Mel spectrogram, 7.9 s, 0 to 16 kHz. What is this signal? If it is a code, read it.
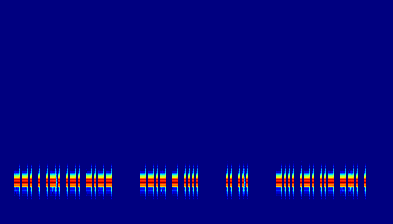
Morse code, heard as a keyed tone, about 30 wpm, 700 Hz. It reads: GERRY QTH IS BRUGE
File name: UK MASTER QSOs TRAINING / 30WPM / UK MASTER QSOs 0044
